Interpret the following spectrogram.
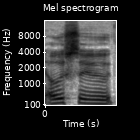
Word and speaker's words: osu: So in Osu, there's... By the way, yes, I'm aware that Osu is technically supposed to be pronounced Os.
